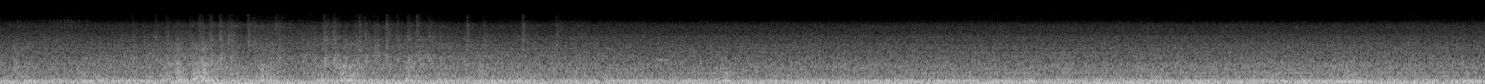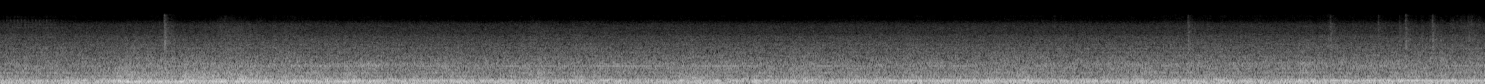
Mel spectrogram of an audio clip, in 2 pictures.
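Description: JR West 221 series electric multiple unit running at speed, heard from inside the passenger cabin: a steady rumble of wheels on rail and running gear with a low steady hum. A few short knocks come about two and three seconds in and again past the middle, and a faint higher steady tone joins in the second half.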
